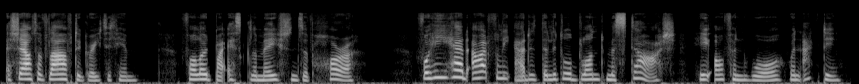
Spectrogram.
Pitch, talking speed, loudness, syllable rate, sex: 225 Hz, 175 wpm, -22 LUFS, 5.8 syllables/s, female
